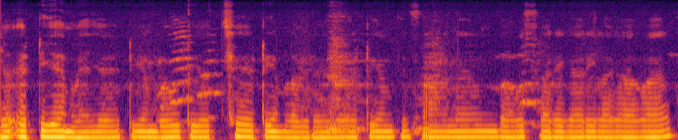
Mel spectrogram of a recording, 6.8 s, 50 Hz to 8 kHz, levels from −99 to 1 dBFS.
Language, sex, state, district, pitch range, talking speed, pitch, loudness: Hindi, male, Bihar, Purnia, 120-125 Hz, 195 wpm, 120 Hz, -17 LUFS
